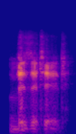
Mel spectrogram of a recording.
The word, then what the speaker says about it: visited: Visited. What is the pronunciation? Visited. ID. It. D. It's visited. Como termina en T, entonces se pronuncia it.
